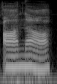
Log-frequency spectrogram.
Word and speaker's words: Ana: The word ana pronounced broadly ana corresponds with our plural men.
